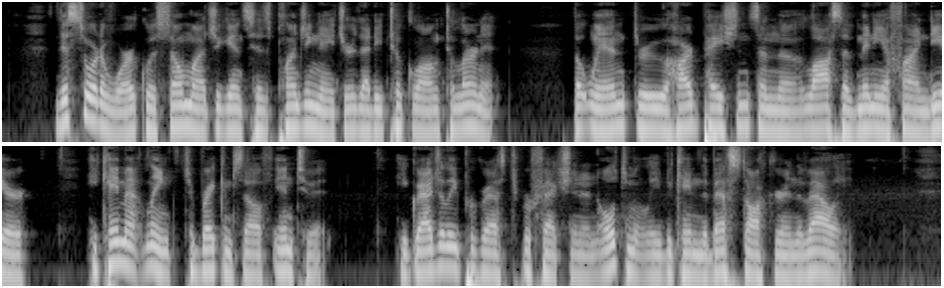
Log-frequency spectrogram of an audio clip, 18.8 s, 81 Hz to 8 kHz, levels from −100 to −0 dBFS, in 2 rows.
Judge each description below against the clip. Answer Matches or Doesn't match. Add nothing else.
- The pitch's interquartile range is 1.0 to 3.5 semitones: Matches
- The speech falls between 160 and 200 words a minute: Matches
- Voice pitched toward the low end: Matches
